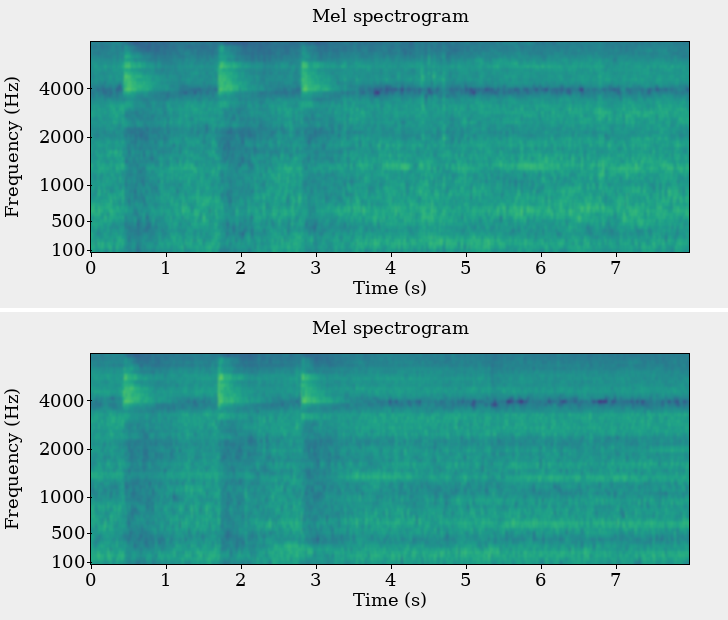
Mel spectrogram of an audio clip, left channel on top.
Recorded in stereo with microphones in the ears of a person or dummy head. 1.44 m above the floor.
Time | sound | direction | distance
0.2 | a bird | 20° right (ahead or behind) | 1.3 m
